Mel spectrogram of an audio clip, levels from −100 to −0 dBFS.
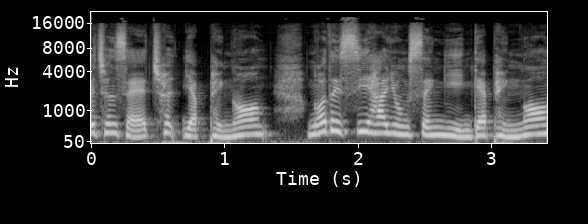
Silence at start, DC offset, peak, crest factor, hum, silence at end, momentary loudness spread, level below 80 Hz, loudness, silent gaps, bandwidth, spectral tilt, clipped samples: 0 s; under 0.1%; -8 dBFS; 14 dB; none; 0 s; 5 LU; -50 dBFS; -23 LUFS; none; 19 kHz; -4 dB/octave; under 0.1%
